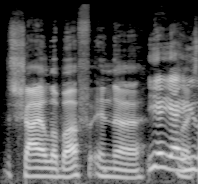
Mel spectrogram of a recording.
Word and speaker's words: Shia LaBeouf: like his name am I saying it right Shia LaBeouf in the yeah yeah he's like no no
